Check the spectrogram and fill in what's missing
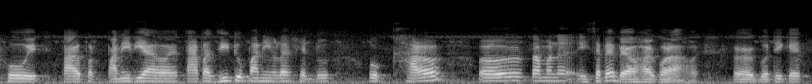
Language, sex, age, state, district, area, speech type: Assamese, male, 45-60, Assam, Jorhat, urban, spontaneous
